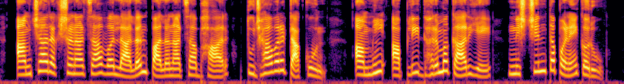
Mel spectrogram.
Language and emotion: Marathi, neutral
